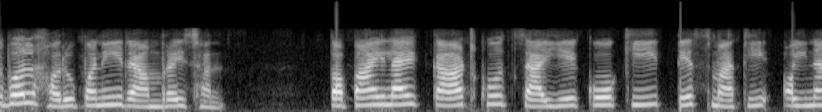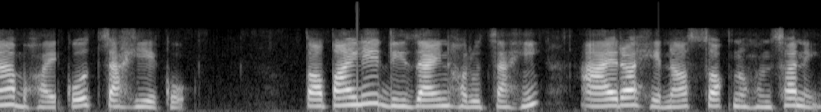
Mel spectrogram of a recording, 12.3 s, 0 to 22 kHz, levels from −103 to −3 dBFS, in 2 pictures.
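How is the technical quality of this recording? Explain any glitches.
The recording has two kinds of glitch: five skips, and one brief warble in the speech, all heard over a wideband AMR phone-call sound whose clarity fits the 12.65 kbit/s mode.

Dropped buffer (overrun), at 2.52, 5.1, 5.94, 8.84 and 11.1 s: the likely cause is the software failing to read its audio before the hardware overwrote it. The surviving pieces are butted together, so each is a jump ahead. Most lose a few tens of milliseconds, and the one at 5.94 s is the longest.

Lost AMR speech frames, from 6.57 to 6.61 s: about 20 ms of speech failed its error check, which points to a single lost frame. The decoder refilled the gap from the previous frame's settings at reduced level, giving a short dip or warble before normal sound resumes.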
